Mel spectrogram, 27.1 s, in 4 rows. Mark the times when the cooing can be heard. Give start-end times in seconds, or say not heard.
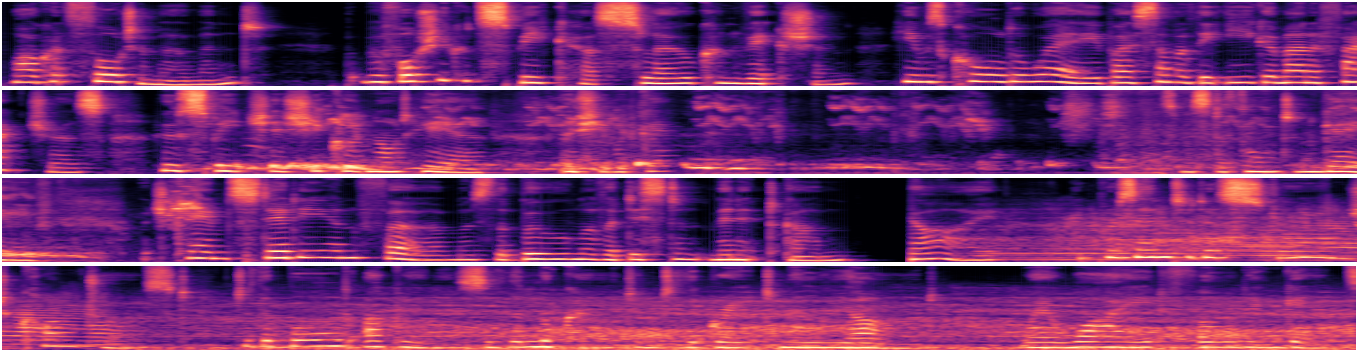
7.6-14.8.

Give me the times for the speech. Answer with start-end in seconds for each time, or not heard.
0.0-10.1, 12.5-27.0.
